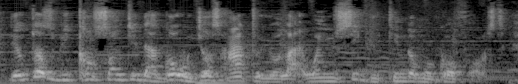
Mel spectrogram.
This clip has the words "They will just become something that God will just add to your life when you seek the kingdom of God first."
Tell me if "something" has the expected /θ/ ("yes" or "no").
no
